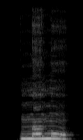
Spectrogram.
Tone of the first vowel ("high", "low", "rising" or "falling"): high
